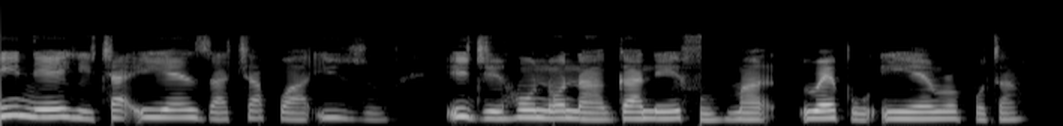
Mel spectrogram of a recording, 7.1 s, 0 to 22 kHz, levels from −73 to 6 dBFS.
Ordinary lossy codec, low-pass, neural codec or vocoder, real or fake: none; none; none; real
